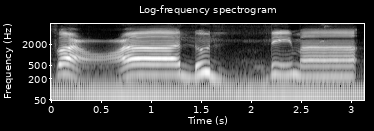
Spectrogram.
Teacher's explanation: عین ہے, اس کو مڈل تھروٹ سے ادا کریں گے. فعال لما. میم زبر کے ساتھ الف ہے تو ایک الف کی مقدار کے برابر اس کو ہم لمبا کریں گے.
